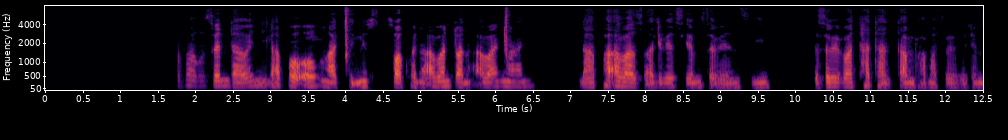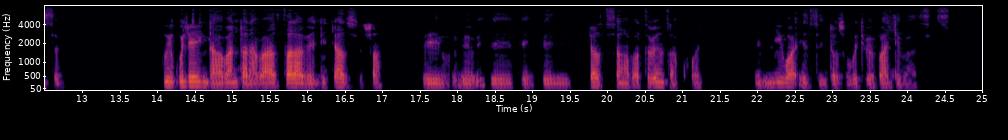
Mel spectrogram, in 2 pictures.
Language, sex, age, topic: North Ndebele, female, 50+, education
